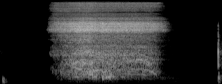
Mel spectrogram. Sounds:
Sniff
